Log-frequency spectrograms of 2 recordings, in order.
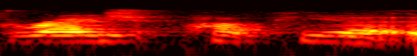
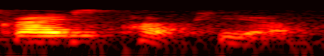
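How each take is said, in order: First: Reispapier with a sharp sh before the p, slowly; wrong Reispapier. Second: Reispapier with a clean s before the p; correct Reispapier. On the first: Teaching a friend German, the wrong sh sound. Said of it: "it's still not pronounced". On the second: Teaching a friend German, the right s sound. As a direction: say Reispapier properly with plain s. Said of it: "it's pronounced". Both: Shown as a demonstration.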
